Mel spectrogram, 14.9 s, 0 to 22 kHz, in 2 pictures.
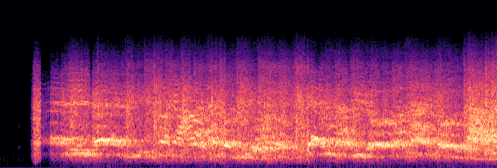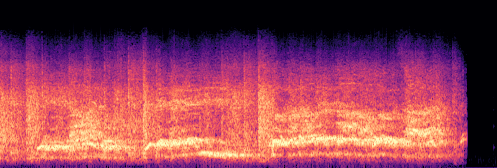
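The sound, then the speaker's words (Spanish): A group of San Lorenzo players chanting and cheering together in the locker room, celebrating the 2001 title: a loud, continuous wall of voices singing rhythmically for the whole stretch with shouts rising over the chant. “Así lo reconocían y lo festejaban los propios jugadores en aquel vestuario que celebró el título del el año 2001.”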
